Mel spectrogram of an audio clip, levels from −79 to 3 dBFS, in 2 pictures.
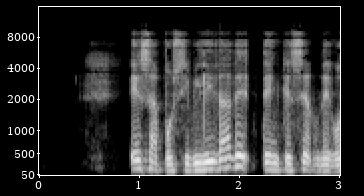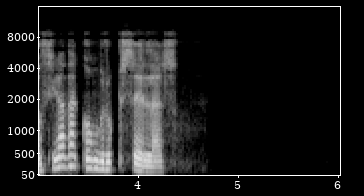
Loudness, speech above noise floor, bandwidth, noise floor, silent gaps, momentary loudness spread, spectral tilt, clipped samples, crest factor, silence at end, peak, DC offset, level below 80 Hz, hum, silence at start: -13 LUFS; over 77 dB; 9.6 kHz; under -90 dBFS; none; 5 LU; -4.5 dB/octave; under 0.1%; 14 dB; 1.65 s; 0 dBFS; under 0.1%; -60 dBFS; none; 0.55 s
